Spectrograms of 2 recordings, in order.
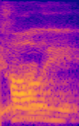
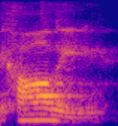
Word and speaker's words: Kali: of where that's been yeah so yeah the kie or cie depending on how you pronounce it but kie so what would be the proper pronunciation would it be I say colie I say collie yeah but I'm not going to judge judge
